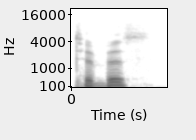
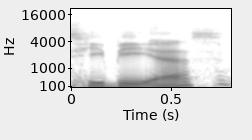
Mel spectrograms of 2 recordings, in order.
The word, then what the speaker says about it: TBS: the host of the upcoming tibbus is it pronounced tibbus it's called tbs oh it's pronounced tbs i always thought i swear to god i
